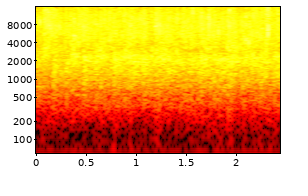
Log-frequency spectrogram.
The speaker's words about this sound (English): And so if you live in a house with a roof on it, you right now you need to give God a big hand clap of praise. Come on, right now.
